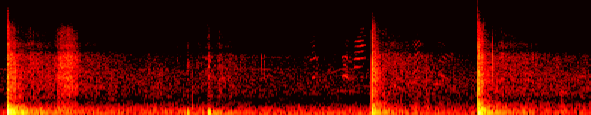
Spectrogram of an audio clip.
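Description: Aerial fireworks shells bursting: three loud booms, one just after the start, one about five seconds in and one about a second and a half later, each echoing away, with two smaller pops in between.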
